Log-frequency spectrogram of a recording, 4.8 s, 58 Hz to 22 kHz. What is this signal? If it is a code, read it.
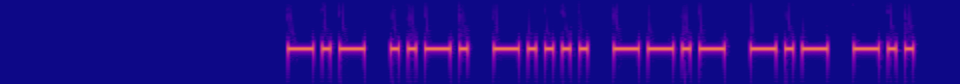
Morse code, heard as a keyed tone, about 28 wpm, 700 Hz. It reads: KF6QKD
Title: USA Call Signs - 6 Characters - 28wpm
